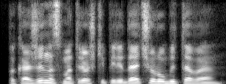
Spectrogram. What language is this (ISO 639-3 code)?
rus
